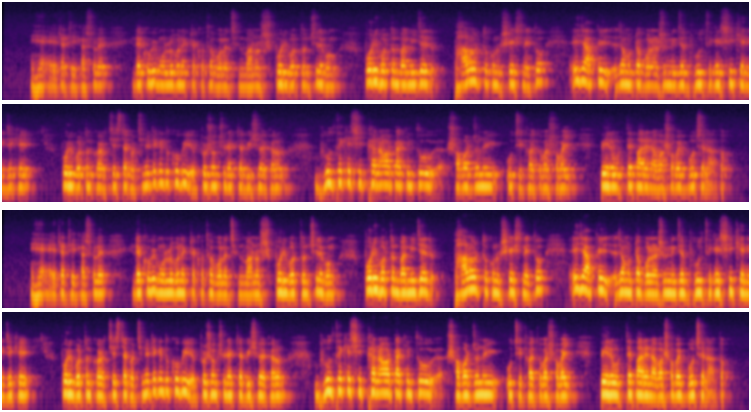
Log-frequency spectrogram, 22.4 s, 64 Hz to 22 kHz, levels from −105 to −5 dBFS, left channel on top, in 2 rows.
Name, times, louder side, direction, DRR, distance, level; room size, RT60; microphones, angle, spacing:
voice 1, 0.4-1.6 2.0-6.5 6.8-8.1 8.5-11.6 12.1-22.0, right 4 dB, 90° right, 8 dB, 0.5 m, -23 dB
8.6 x 2.9 x 4.5 m, 0.37 s
head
